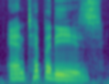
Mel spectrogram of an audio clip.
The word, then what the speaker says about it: antipodes: do you pronounce the plural version it is antipates that's how you pronounce it thanks guys i hope i remember that antipodes this is a noun from 1549 one the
